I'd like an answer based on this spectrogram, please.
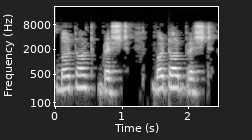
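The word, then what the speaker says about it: Bertolt Brecht: இட் is pronounced as பெர்டால்ட் பிரஷ்ட்.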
